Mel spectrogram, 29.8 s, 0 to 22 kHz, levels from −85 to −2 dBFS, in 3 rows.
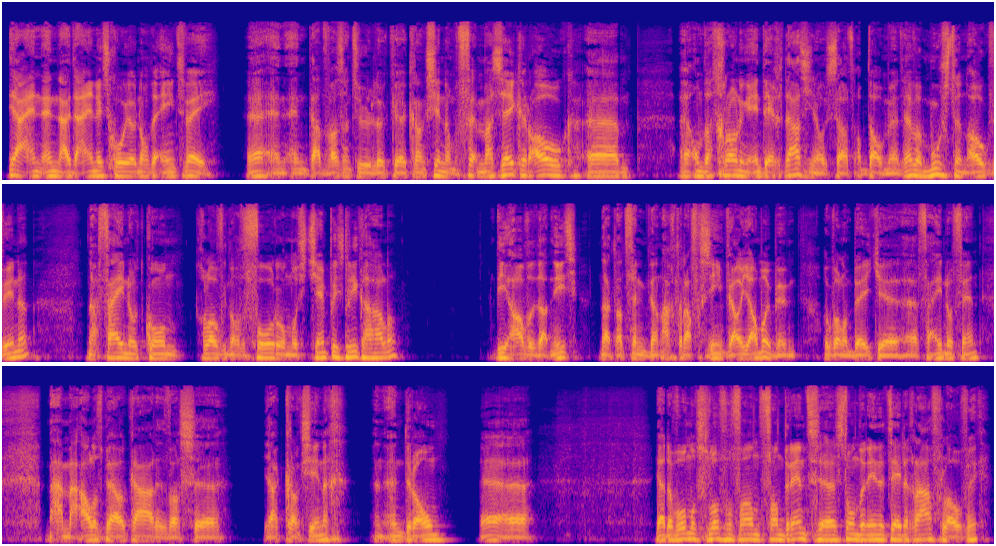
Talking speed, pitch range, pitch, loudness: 190 wpm, 85-110 Hz, 100 Hz, -20 LUFS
